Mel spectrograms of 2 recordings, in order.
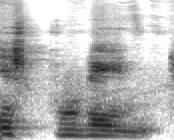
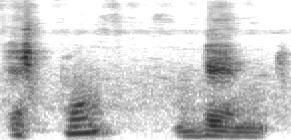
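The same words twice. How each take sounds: First: Said in the usual way. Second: स्टूडेंट drawn out slowly, syllable by syllable; slow syllable demo. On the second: Shown as a demonstration. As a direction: say स्टूडेंट very slowly and softly, splitting its two syllables. (स्टूडेंट को धीरे-धीरे दो खंडों में बोलें) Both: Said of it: "जैसे".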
